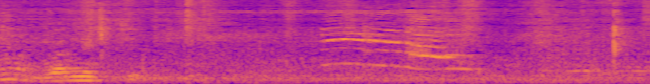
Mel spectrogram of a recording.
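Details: A pet cat meows indoors while being fed a big piece of fish taken from the fridge; one drawn-out meow with a falling pitch at mid-clip, mixed with women talking in Bengali and household clatter.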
